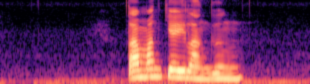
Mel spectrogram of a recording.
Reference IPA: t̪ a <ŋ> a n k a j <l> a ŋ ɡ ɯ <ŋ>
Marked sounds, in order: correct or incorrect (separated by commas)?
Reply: incorrect, correct, correct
